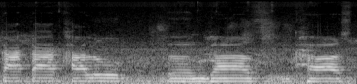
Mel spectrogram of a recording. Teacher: ধ্বনি উচ্চারণের সময়ে জীভের পিছনের অংশ উঁচু হয়ে আল জীবভের কাছাকাছি নরম তালুর কাছে বায়ু পথে বাধা সৃষ্টি করে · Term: কণ্ঠ ব্যঞ্জন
